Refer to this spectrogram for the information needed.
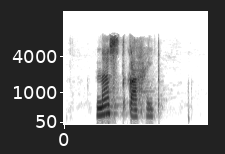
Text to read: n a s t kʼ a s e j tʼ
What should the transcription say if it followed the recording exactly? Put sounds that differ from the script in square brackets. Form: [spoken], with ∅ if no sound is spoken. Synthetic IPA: n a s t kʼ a [ħ] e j tʼ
